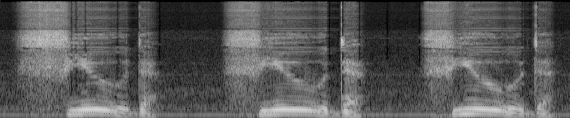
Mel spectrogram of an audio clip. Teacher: this is another irregular word and we read it with the diphthong sound you you as in music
